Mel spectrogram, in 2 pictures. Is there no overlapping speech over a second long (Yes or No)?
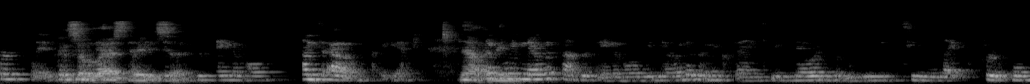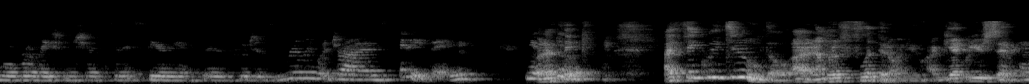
No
